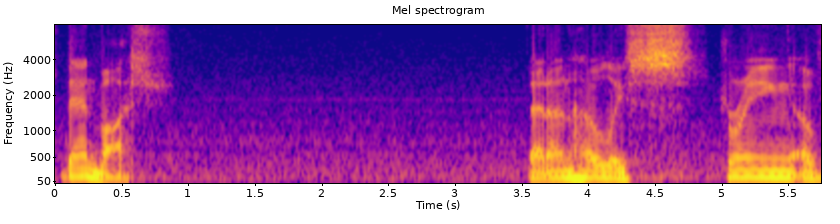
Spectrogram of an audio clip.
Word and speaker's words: Den Bosch: We just say Den Bosch. Pronounced Dan Bosch. Dan Bosch.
